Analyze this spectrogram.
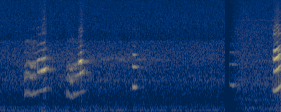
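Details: Seven-week-old Siamese kitten Selena, rough with a duckling during play: two quick bright meows, a softer faint one, then another sharp meow at the end after a pause, low hum underneath.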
